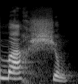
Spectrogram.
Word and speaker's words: marchions: Then we have nous marchions. Ooh, here as you noticed, the E was replaced by a yon sound with a nasal on. Nous marchions. Repeat after me. Nous marchions. The S is silent again.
